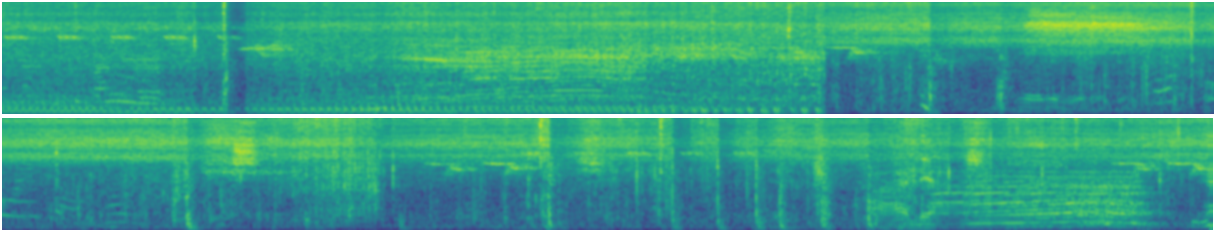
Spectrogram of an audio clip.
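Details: Tame cattle walking toward their pen, a bull calling to the cows: a long low moo opens, then a harmonic lowing call near the end, with rustling, thuds and movement noise in between.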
